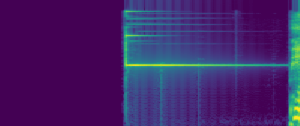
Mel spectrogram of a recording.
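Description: A single electronic ding sound effect, a high steady tone with bright overtones. It starts suddenly about a second in and fades away over about a second, cueing the next vocabulary word.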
